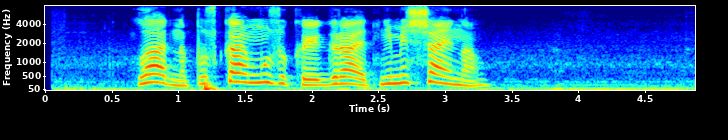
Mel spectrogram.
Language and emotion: Russian, angry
